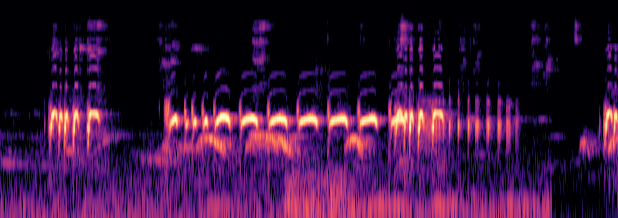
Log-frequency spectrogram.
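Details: Local zebra dove in breeding condition singing actively, answering a female: strings of quick, arched cooing notes, about eight in a steady run, with brief rough lower notes between phrases and a faint low hum.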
